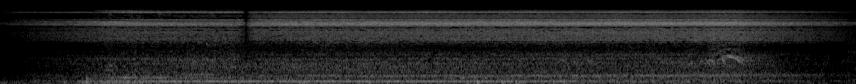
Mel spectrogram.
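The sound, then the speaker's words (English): A Russell's viper, a venomous snake of the Indian subcontinent, hisses in one long, steady, rasping breath that holds for several seconds with only a momentary dip. It is fairly loud, with no voices. “Now, that was the telltale hiss of a Russell's viper, a venomous snake that's to be found in the Indian subcontinent, and you would do well not to be bitten by one of these creatures.”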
